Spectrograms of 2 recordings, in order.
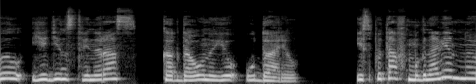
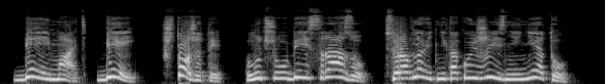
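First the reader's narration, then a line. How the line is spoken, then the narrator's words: Yelling. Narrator (Russian): Он тоже что-то орал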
